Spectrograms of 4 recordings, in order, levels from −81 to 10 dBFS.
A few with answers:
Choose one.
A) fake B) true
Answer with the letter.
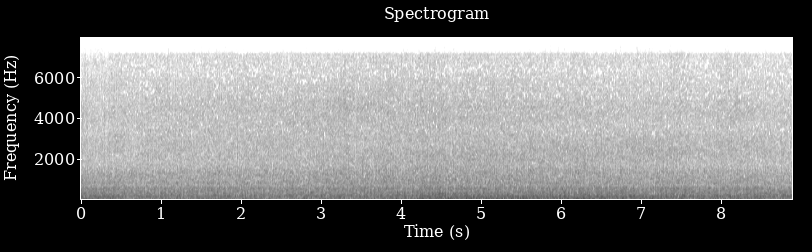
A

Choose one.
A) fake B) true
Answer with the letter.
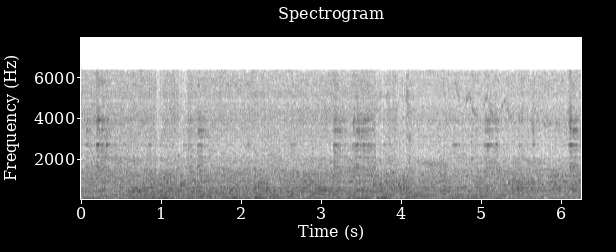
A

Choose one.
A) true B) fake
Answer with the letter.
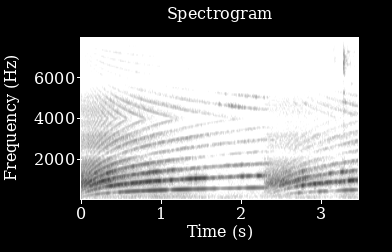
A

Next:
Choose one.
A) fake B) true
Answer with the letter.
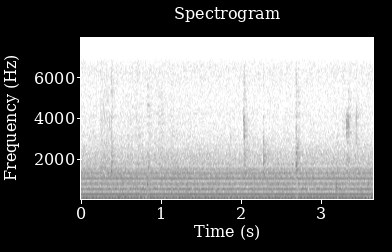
B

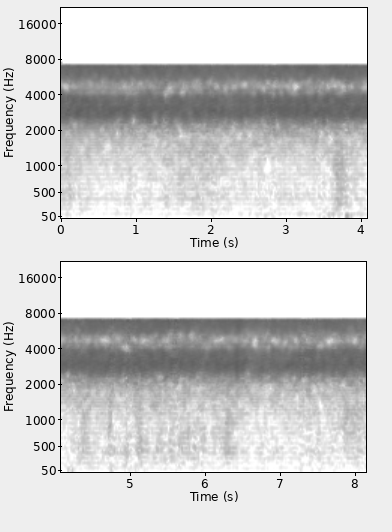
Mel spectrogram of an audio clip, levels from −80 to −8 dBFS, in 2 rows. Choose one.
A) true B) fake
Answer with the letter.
B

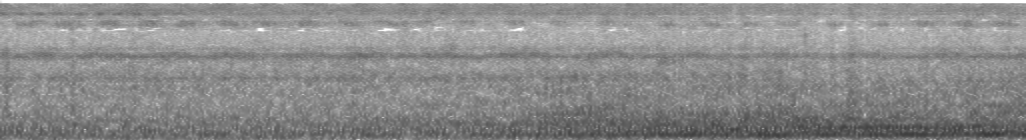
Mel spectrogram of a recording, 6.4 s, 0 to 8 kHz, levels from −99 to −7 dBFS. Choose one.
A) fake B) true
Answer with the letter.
A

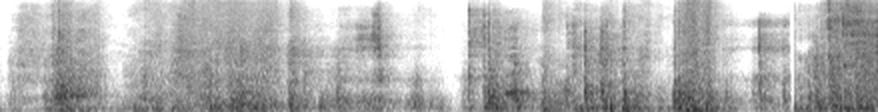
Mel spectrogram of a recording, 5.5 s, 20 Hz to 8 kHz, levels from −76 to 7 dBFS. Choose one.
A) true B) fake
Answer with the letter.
B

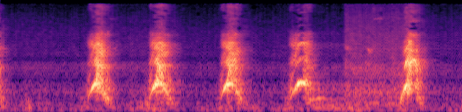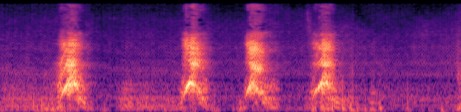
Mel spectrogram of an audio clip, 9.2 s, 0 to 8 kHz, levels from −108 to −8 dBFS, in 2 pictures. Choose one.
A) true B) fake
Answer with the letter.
B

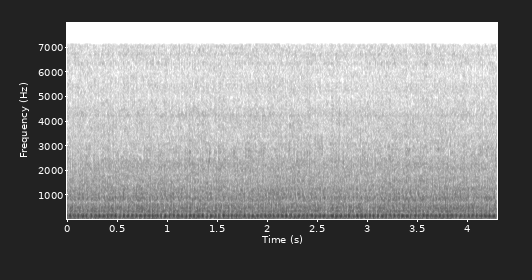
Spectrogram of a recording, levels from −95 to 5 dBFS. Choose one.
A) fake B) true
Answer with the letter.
A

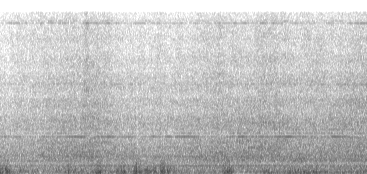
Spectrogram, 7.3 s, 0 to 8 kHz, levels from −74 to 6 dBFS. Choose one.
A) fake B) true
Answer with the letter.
B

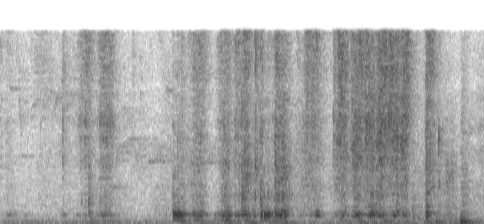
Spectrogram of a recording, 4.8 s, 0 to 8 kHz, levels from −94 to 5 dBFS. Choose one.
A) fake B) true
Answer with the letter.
B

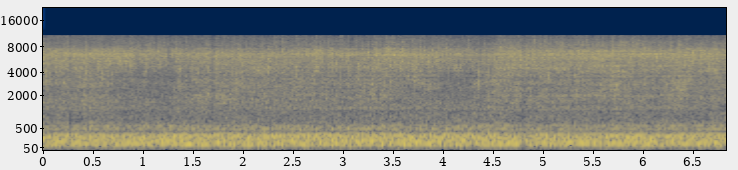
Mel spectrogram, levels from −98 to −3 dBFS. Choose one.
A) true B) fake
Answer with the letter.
B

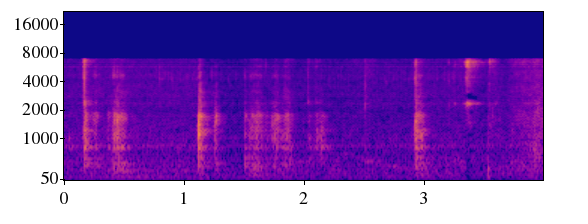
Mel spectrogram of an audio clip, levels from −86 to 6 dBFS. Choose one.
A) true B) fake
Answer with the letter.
B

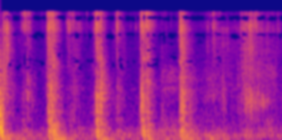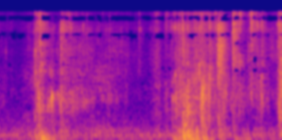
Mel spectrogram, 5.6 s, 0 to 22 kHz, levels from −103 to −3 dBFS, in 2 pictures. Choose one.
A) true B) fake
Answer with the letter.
A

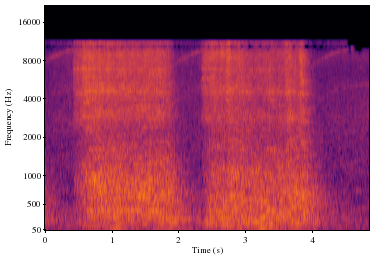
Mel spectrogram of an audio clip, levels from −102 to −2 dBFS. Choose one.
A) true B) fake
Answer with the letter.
A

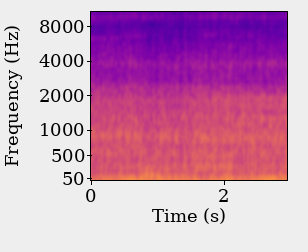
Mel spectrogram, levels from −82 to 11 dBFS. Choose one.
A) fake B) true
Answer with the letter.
A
